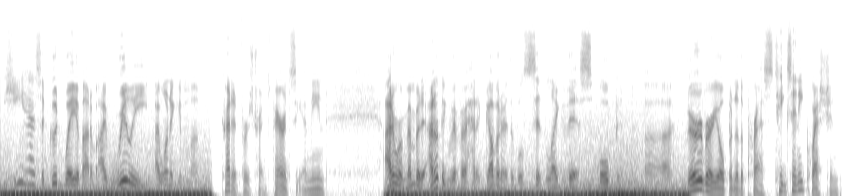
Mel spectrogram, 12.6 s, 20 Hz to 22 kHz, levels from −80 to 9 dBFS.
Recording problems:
low rumble; loud; until 3 s and from 6 to 10 s; 8 dB below the speech

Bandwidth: 15 kHz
